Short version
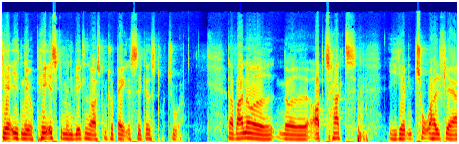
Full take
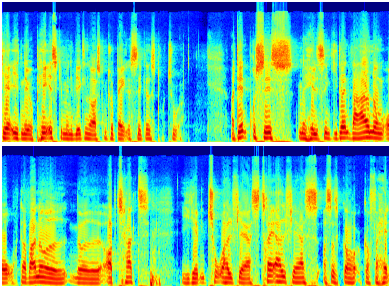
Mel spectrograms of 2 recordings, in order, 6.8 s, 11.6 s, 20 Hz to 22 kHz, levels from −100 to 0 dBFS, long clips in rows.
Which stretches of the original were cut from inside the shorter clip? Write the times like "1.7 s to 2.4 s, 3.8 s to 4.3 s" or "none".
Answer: 3.4 s to 6.1 s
